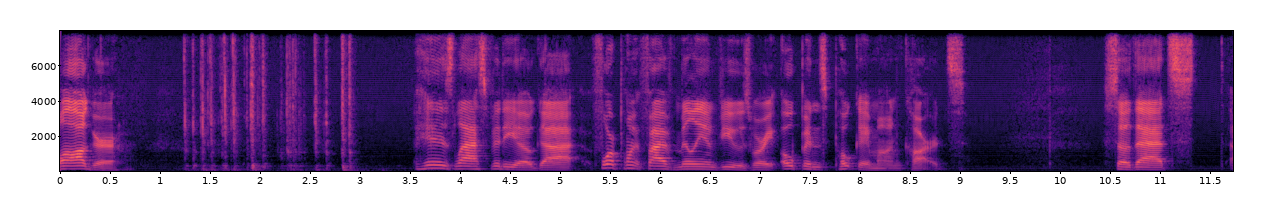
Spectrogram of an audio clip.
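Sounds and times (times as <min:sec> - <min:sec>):
speech: 0:00.0 - 0:00.7, 0:03.6 - 0:09.1, 0:10.5 - 0:11.7
computer keyboard typing: 0:01.2 - 0:03.0.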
